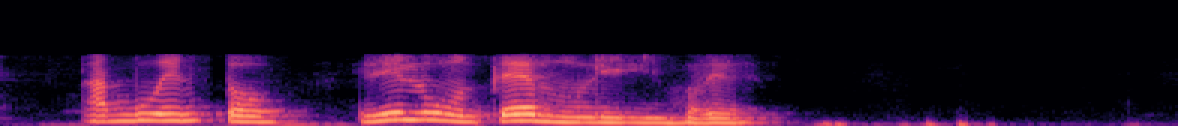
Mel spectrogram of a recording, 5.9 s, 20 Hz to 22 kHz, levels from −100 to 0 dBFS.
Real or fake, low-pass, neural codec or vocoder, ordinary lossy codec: fake; 3.6 kHz; codec, 44.1 kHz, 3.4 kbps, Pupu-Codec; AAC, 24 kbps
